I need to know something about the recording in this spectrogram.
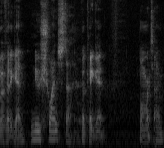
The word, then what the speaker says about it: Neuschwanstein: Neuschwanstein.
